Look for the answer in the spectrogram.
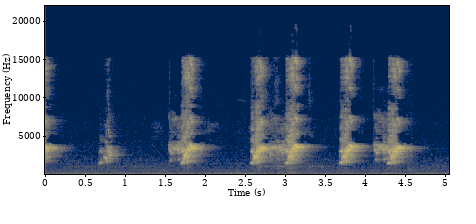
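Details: Female budgerigar giving harsh, raspy chirps: a faint short note, then four loud buzzy calls, some in close pairs, over a quiet background.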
